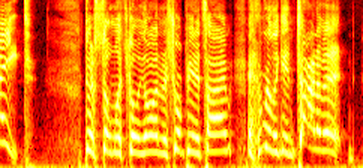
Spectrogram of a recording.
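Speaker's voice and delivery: high, whiny imitation of an overwhelmed streamer; seething streamer. Reading out the streamer's seething message, mock whiny high voice. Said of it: "He is really seething".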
